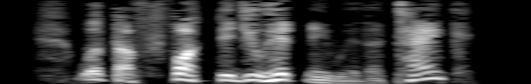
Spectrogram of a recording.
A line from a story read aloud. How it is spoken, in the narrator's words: spat blood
